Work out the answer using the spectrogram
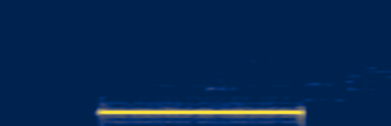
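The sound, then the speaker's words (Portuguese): A telephone ringing tone while a call is being placed: one loud, steady, unbroken mid-pitched tone lasting about a second, heard alone and followed by faint line noise. “Tô ligando pra ela.”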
